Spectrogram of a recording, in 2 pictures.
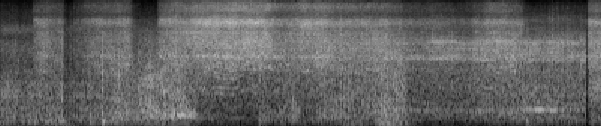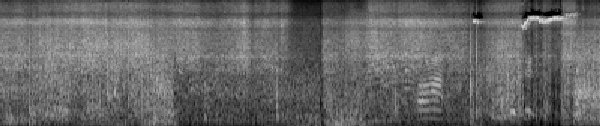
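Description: Indistinct voices over a steady outdoor noise, with no clear words.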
